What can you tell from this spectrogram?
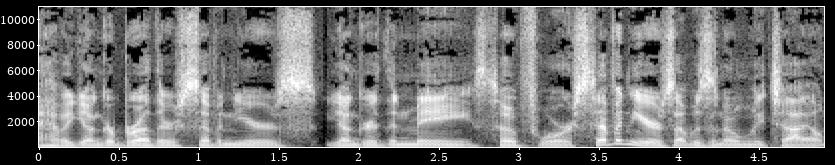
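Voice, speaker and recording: A fairly quick Southern US accent, dark and mellow in tone, with fairly even intonation, very even loudness and a very clean recording over a silent background. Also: man, medium pitch for a man. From US South (Huntsville, Alabama). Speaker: film executive. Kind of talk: casual interview.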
